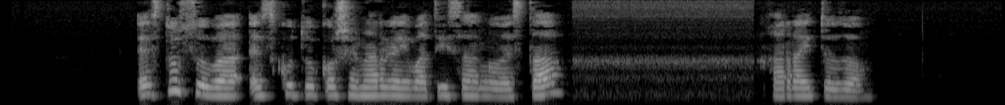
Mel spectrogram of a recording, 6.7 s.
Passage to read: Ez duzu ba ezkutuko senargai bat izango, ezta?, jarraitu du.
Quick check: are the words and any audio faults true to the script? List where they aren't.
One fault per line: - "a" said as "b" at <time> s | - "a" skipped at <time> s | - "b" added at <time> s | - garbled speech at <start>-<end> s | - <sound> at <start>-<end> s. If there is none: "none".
none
